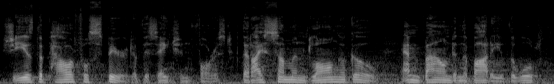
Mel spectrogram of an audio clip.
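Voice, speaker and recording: A man acting as a proud, bitter, ancient elf clan leader in a fantasy game, speaking in a measured, formal and condescending way. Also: sits low, a little hiss or hum, close to an everyday voice. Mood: dry, guarded.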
